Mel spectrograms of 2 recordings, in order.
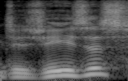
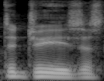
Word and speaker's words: DeJesus: My friend Denny DeJesus, who is, and he does pronounce it DeJesus, not DeJesus, even though my junior year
